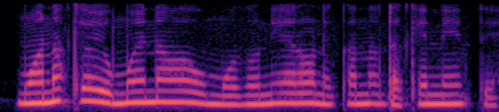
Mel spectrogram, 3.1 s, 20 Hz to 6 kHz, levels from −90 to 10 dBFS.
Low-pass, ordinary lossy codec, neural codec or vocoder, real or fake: 5.4 kHz; none; none; real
